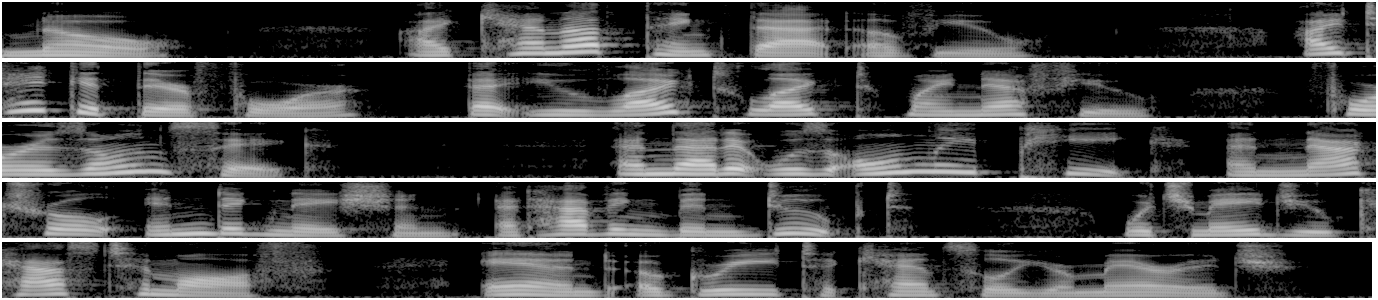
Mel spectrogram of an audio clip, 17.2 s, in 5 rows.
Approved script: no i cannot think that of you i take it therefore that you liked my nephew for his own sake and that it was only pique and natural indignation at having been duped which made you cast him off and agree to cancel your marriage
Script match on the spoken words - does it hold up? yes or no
no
